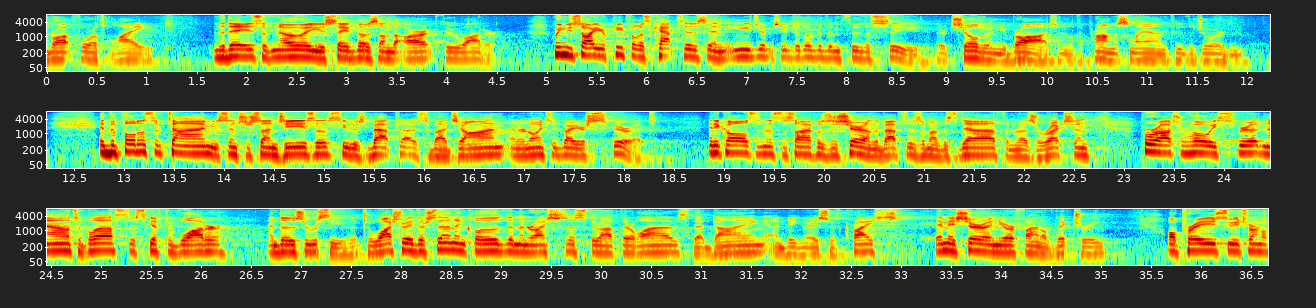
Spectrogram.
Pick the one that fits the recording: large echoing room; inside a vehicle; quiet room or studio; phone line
large echoing room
